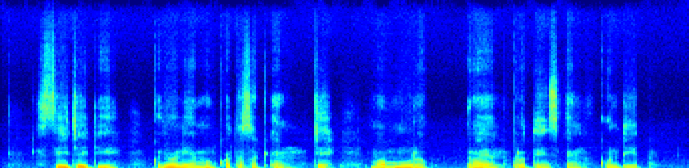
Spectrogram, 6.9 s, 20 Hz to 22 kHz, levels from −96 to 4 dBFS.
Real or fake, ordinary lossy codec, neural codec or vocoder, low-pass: fake; none; codec, 44.1 kHz, 7.8 kbps, DAC; none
